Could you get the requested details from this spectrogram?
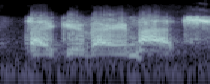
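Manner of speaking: woman speaking in a masculine-sounding voice. Retelling meeting a woman in an elevator, imitating her manly voice. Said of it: "she's got like this manly voice".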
